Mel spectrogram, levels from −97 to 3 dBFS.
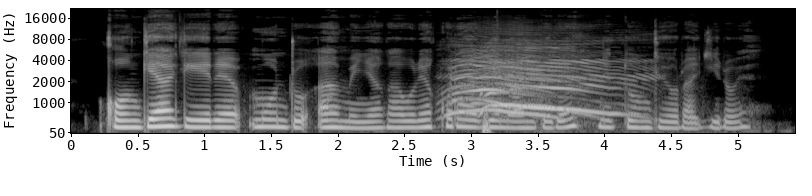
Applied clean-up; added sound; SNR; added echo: none; Cheering; 1 dB; none.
